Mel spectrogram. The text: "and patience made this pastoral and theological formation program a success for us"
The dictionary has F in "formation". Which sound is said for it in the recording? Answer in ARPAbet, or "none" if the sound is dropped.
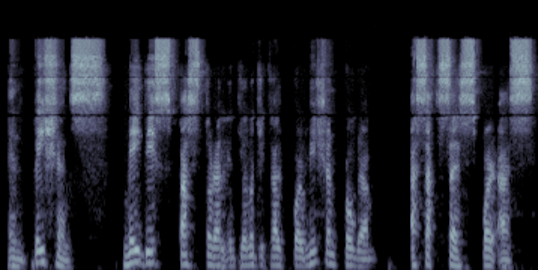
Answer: P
